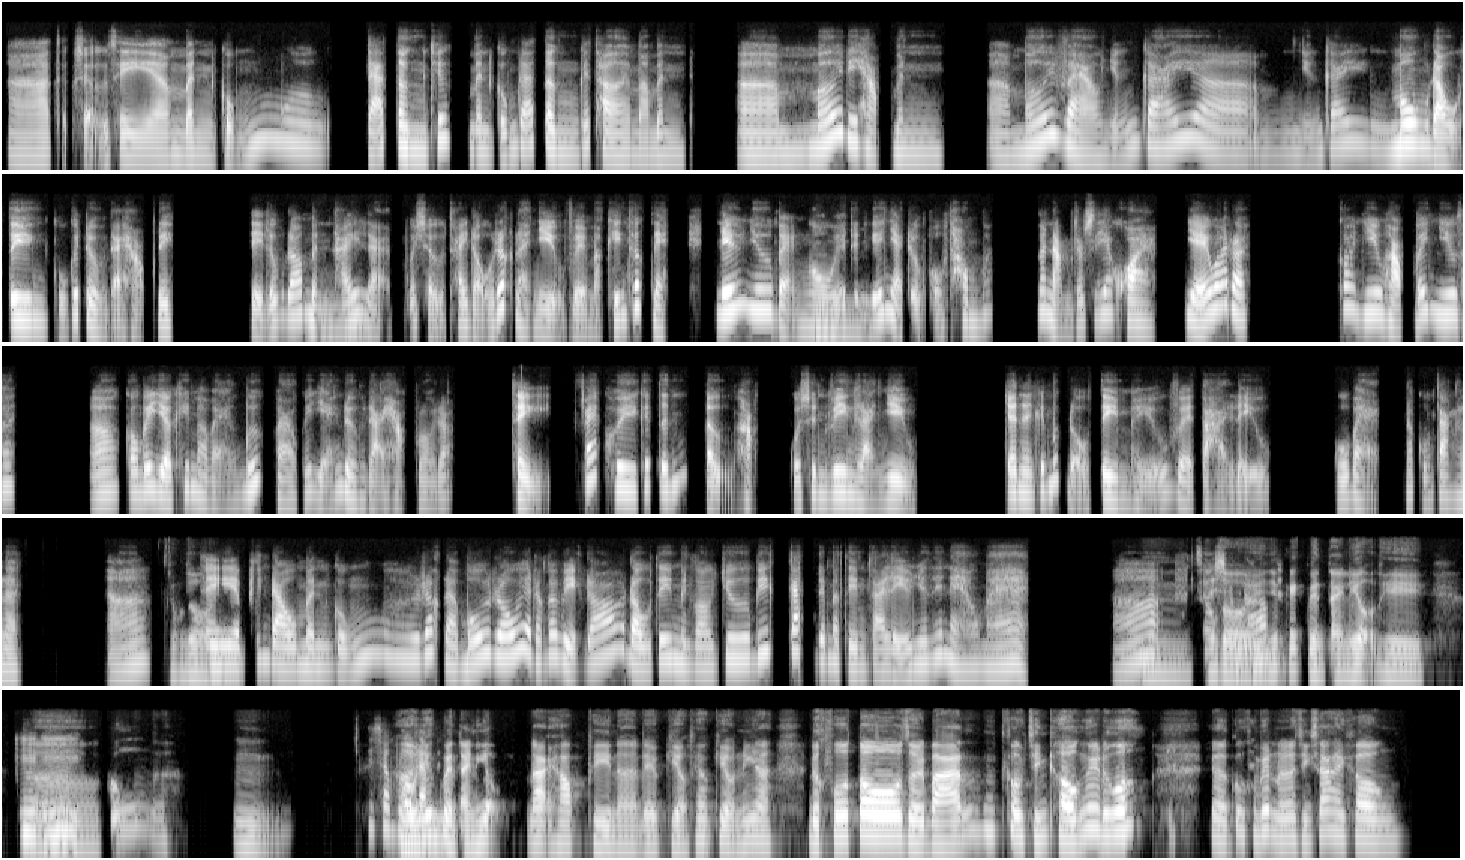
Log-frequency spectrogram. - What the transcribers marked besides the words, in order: tapping; other background noise; unintelligible speech
- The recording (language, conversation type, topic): Vietnamese, podcast, Bạn đánh giá và kiểm chứng nguồn thông tin như thế nào trước khi dùng để học?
